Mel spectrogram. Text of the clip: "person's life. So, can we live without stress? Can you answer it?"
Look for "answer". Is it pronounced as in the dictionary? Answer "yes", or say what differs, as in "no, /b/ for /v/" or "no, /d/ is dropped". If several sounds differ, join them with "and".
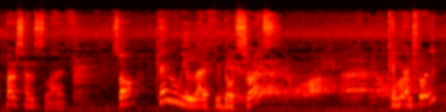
no, /ʃ/ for /s/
